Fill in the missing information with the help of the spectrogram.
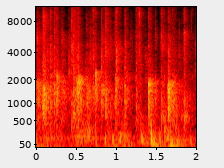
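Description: A live audience applauds, with dense overlapping hand claps and a few sharper individual claps standing out, steady throughout.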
